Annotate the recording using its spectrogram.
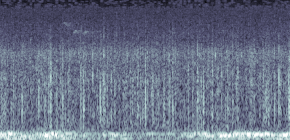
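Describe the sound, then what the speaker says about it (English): Light sprinkling rain falls steadily outdoors on a warm day, making a soft, continuous patter and hiss with a low rumble underneath, no voices. "It's still sprinkling rain."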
